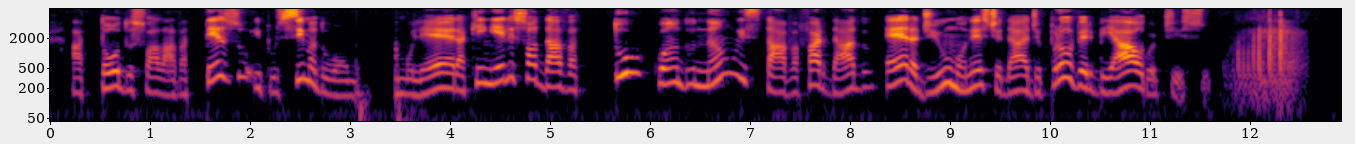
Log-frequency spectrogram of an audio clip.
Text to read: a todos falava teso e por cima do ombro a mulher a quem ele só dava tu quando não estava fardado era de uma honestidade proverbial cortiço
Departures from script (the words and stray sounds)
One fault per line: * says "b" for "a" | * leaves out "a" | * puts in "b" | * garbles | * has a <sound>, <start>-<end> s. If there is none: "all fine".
* has a squeak, 11.7-12.6 s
